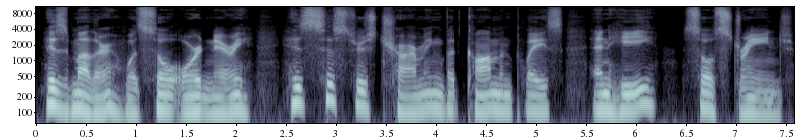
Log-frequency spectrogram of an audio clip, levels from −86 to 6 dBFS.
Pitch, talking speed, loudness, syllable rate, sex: 110 Hz, 110 wpm, -20 LUFS, 3.6 syllables/s, male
